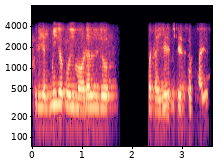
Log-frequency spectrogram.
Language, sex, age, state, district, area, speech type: Hindi, male, 18-30, Uttar Pradesh, Bhadohi, rural, conversation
